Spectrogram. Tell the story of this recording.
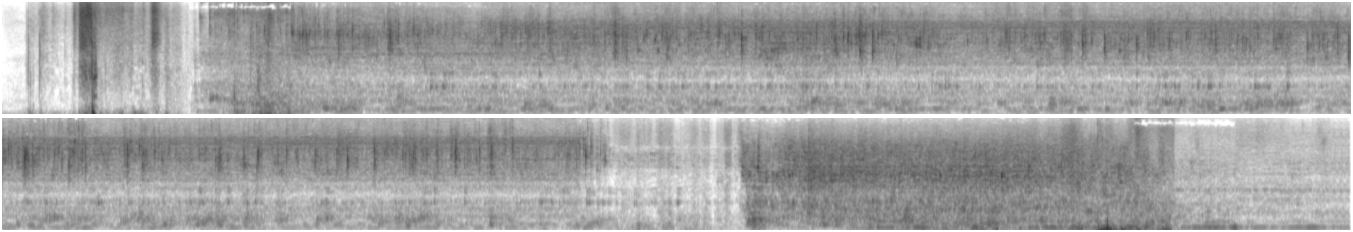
I recorded this scene in the bathroom. First I washed my hands then I flushed the toilet.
